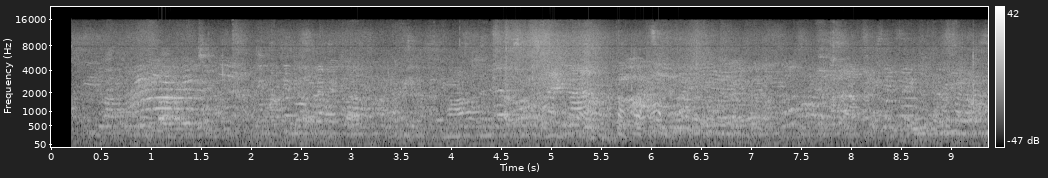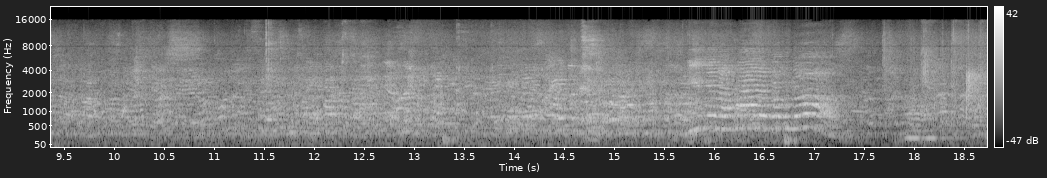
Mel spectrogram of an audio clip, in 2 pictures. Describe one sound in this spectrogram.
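Music with singing plays loudly through loudspeakers in a large hall.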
